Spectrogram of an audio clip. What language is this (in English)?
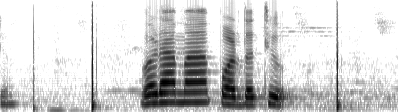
Nepali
